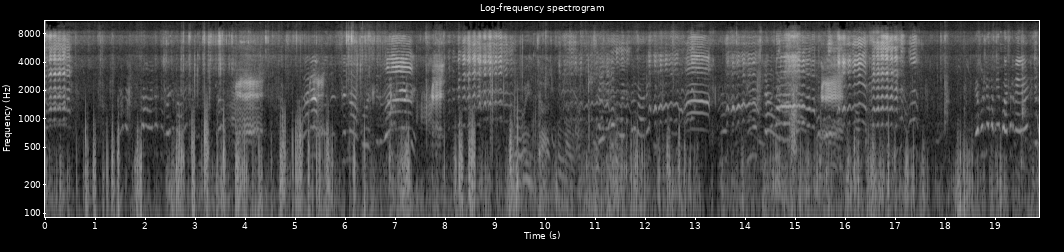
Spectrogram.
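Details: Returning nomadic sheep flock near desert oak trees, mothers bleating to bring their lambs to nurse; a steady chorus of repeated tremulous bleats from many sheep over loud trampling and murmured speech.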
